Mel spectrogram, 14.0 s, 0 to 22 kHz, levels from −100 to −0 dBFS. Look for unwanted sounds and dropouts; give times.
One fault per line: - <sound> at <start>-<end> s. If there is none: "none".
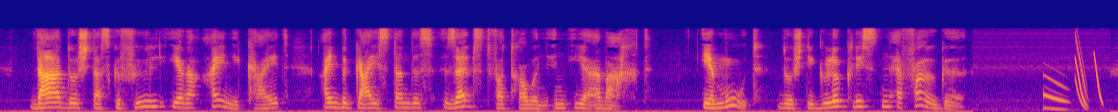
- chirp at 13.0-13.8 s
